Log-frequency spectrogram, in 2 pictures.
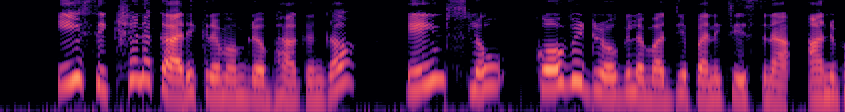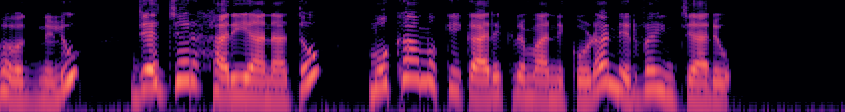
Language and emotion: Telugu, neutral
